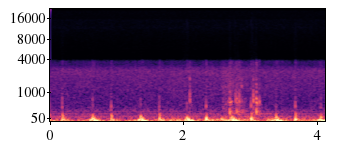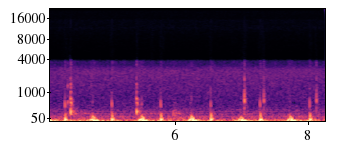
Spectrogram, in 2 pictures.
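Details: Steady soft thumping at about 80 beats a minute over a low hum, self-recorded at about age thirteen (estimated) at night with a cheap mp3 player's mic; faint, muffled normal heart sounds.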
